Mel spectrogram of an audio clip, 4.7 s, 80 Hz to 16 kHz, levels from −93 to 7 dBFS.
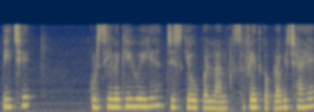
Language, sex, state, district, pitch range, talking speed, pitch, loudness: Hindi, female, Haryana, Rohtak, 180-210 Hz, 150 wpm, 195 Hz, -16 LUFS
